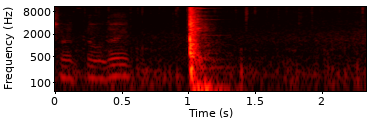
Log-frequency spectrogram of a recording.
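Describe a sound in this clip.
A heavy wooden object thuds down onto the ground.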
